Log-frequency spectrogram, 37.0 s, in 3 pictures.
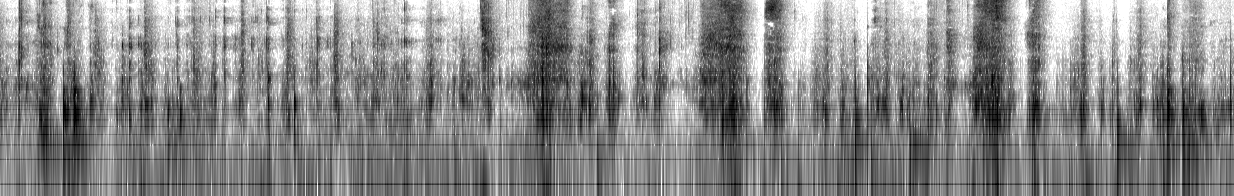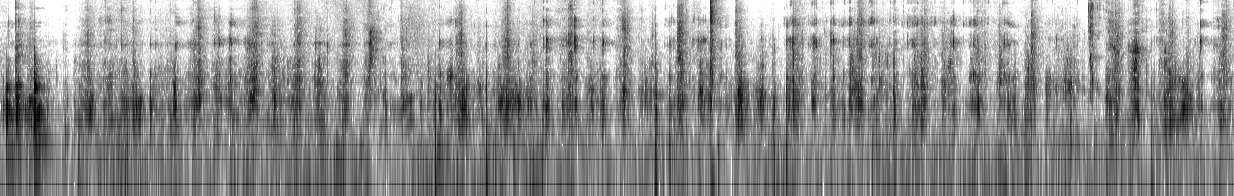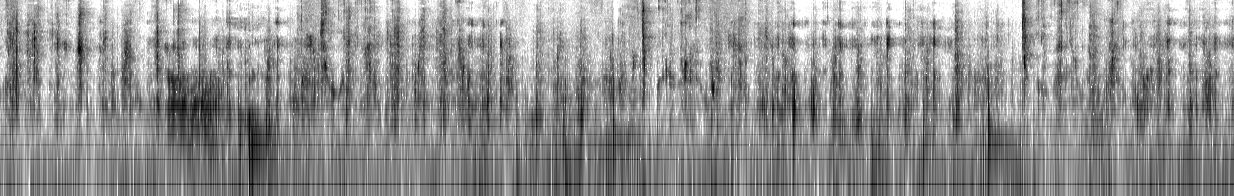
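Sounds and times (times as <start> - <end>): slurping: 3.8 - 8.0, 8.7 - 12.4
wet chewing and lip smacks: 13.0 - 37.0.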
